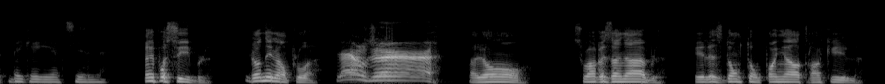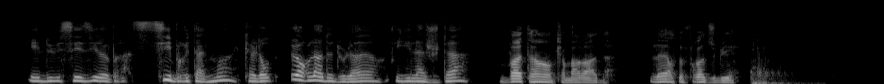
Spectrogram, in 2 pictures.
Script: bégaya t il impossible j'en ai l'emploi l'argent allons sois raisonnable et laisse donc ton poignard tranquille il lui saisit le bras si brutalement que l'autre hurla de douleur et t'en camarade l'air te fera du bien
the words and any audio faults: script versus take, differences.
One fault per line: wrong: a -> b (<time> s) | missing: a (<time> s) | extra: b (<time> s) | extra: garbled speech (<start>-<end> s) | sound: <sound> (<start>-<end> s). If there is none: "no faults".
extra: il ajouta va (12.8 s)
sound: thud (16.4-17.1 s)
